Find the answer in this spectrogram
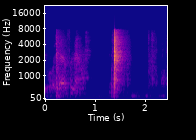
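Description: Metal card-box tin being handled, then one sharp clack about one and a half seconds in as its hinged lid is opened.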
